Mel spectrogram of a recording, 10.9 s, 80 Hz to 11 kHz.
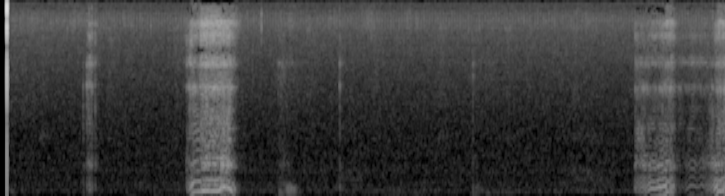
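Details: Bulldog snoring, recorded in 2015: two loud, rough snoring breaths with faint snorts between them in a quiet room, typical of a short-nosed dog.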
